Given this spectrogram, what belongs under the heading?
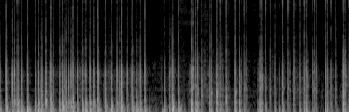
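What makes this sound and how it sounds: A glossy paper Blizzard Shop catalog booklet is handled and scratched with long nails. Dense, rapid crackling scratches and rustles run throughout, with brief lulls near the middle. Each sharp bit dies away almost instantly, with most of the energy low and dull.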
